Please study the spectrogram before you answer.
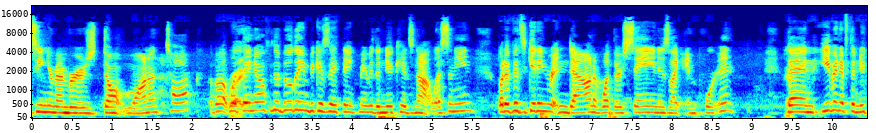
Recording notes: Live at FDIC.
